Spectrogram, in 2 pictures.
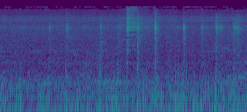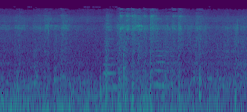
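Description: Passenger train rolling along the track, heard from the side of the coach: a steady low rumble of the running gear, with the wheels clicking and clattering over the rails, sharply about two and a half seconds in and in a cluster near the end.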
